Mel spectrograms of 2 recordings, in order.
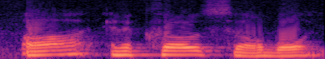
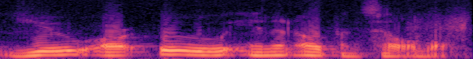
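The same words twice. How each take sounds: First: "A" said as "uh", the vowel in up; short U. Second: "U" said as "you", then "oo" as in flute; long U. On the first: Teacher models the closed syllable sound, "A" as short "uh". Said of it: "put the short vowels in here". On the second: Teacher models the open syllable sounds, long "U" or "oo". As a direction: say "U" as you, or "oo" as in soup. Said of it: "the sound O in an open syllable". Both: Shown as a demonstration.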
